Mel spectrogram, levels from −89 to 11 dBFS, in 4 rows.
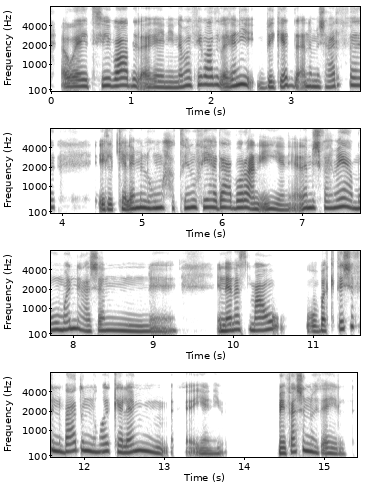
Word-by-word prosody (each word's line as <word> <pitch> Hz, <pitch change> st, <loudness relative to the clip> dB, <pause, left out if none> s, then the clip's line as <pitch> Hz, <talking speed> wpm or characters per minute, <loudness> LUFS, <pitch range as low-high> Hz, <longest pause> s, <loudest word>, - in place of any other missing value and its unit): أوقات 110 Hz, +2 st, 0 dB
في 250 Hz, 0 st, -1 dB
بعض 245 Hz, +1 st, +2 dB
الأغاني، 195 Hz, -4 st, -2 dB
إنّما 205 Hz, +7 st, -1 dB
في 280 Hz, +4 st, -4 dB
بعض 280 Hz, -1 st, 0 dB
الأغاني 275 Hz, +1 st, +2 dB
بجد 205 Hz, +7 st, -2 dB
أنا 220 Hz, 0 st, -2 dB
مش 210 Hz, -1 st, -2 dB
عارفة 255 Hz, +4 st, -4 dB, 0.6 s
الكلام 195 Hz, +6 st, +2 dB
اللي 235 Hz, -2 st, +4 dB
هم 240 Hz, +2 st, +3 dB
حاطّينه 240 Hz, +2 st, 0 dB
فيها 255 Hz, +1 st, +1 dB
ده 260 Hz, +1 st, +1 dB
عبارة 245 Hz, 0 st, +1 dB
عن 200 Hz, -4 st, +4 dB
إيه، 205 Hz, -1 st, -1 dB
يعني 180 Hz, +7 st, -5 dB
أنا 225 Hz, +3 st, +1 dB
مش 240 Hz, 0 st, +4 dB
فاهماه 250 Hz, +4 st, +2 dB
عمومًا، 245 Hz, +4 st, +1 dB
عشان 210 Hz, +2 st, -1 dB, 1.4 s
إن 205 Hz, 0 st, +4 dB
أنا 225 Hz, +3 st, +4 dB
أسمعه 245 Hz, +5 st, -1 dB, 0.3 s
وباكتشف 265 Hz, -, -1 dB
إن 255 Hz, -4 st, +3 dB
بعدُه 285 Hz, +4 st, -1 dB
إن 265 Hz, -3 st, +4 dB
هو 260 Hz, +1 st, 0 dB
كلام 225 Hz, +2 st, +2 dB, 0.6 s
يعني 90 Hz, 0 st, -6 dB, 0.8 s
ما -, -, +8 dB
ينفعش 235 Hz, +9 st, +1 dB
إنّه 260 Hz, -5 st, +3 dB
يتقال. 185 Hz, -4 st, -5 dB
235 Hz, 160 wpm, -22 LUFS, 205-255 Hz, 1.4 s, ما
